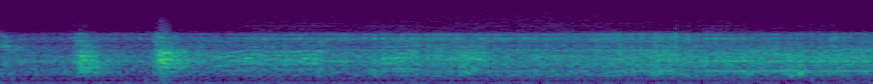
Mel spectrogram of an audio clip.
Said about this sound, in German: You hear that? That whistling sound? Yeah. Woo! Richard. Yeah, it sounds like, uh, you know, outer space type music.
